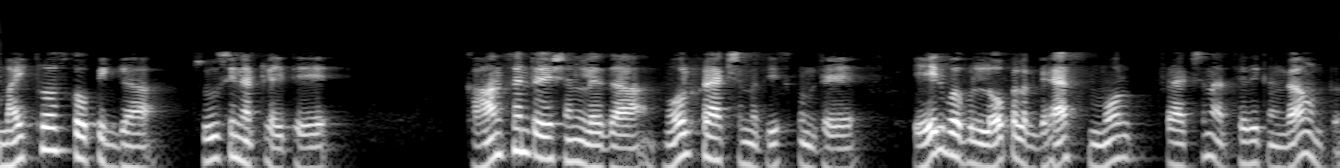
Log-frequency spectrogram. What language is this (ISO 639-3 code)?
tel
